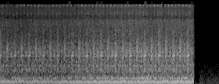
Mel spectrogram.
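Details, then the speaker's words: Dodge Neon race car with a replacement engine at idle: quick, light ticking over the engine note before shutoff. Valve train noise remains after the valve gear was changed; the owner suspects debris in the lifters. "Still don't know what to make of that valve train noise. I mean, I've changed all the valve gear in it, and it still makes exactly the same noise."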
